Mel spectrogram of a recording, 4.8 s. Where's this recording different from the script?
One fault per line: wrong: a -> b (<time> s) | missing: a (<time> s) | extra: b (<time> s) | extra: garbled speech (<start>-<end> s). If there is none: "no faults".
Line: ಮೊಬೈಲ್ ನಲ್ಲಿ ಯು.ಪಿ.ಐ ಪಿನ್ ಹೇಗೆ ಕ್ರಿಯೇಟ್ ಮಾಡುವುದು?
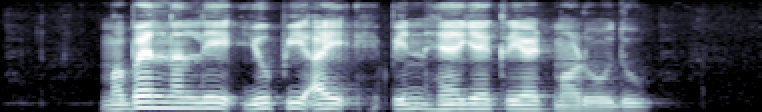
no faults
